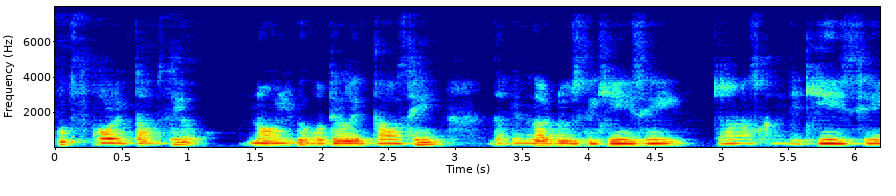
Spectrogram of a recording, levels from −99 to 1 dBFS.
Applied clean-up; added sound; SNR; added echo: neural mask model DeepFilterNet 3.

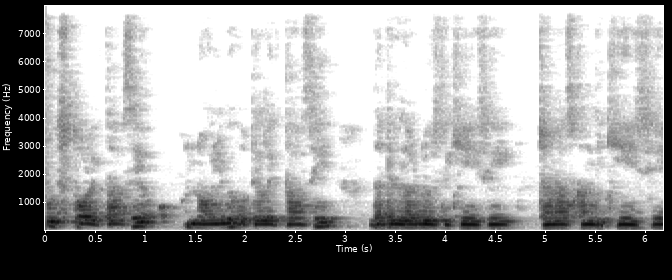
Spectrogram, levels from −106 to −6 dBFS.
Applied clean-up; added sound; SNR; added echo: classical method WPE with log-MMSE.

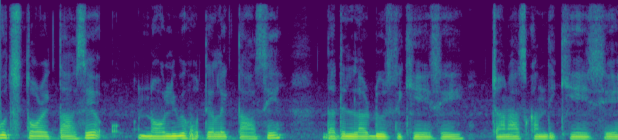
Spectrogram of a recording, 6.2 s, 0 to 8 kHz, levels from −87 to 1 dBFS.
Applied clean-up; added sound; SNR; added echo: none; none; none; none.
